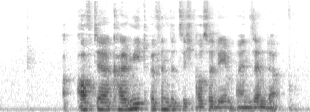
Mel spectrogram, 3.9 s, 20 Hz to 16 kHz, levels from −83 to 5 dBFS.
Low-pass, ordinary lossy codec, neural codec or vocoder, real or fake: 14.4 kHz; Opus, 32 kbps; none; real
